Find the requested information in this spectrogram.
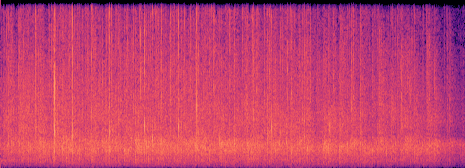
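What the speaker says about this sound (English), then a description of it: "give yourselves a round of applause" A music teachers' conference audience breaks into sustained, full-room applause after a keynote, a dense, even clapping that holds steady and starts to fade right at the end.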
